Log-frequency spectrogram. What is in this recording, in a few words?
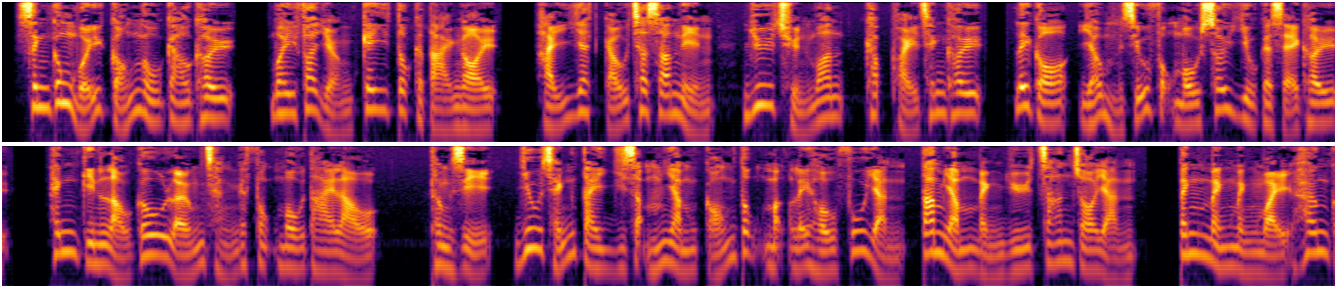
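chinese cantonese male commercial; voice demos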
